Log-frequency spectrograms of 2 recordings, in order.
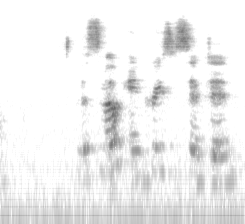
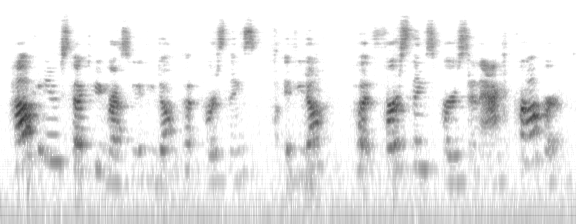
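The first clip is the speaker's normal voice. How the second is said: loud, scolding questions; angry tirade; 4 semitones higher, 8 dB louder than usual. Acted. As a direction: lecture the boys in anger. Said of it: "listening to the tirade".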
